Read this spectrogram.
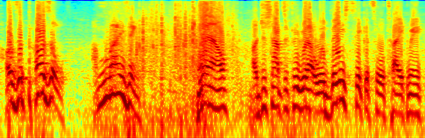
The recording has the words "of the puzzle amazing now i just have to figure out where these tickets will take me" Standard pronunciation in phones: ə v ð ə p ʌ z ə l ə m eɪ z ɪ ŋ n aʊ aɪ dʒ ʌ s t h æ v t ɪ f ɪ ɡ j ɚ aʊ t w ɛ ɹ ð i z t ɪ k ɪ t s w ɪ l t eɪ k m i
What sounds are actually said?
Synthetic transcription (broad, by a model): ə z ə p ʌ z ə l ə m eɪ z ɪ ŋ n aʊ aɪ dʒ ʌ s t h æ f t ɪ f ɪ ɡ j ɚ aʊ t w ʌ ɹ ð i z t ɪ k ɪ t s w ɪ l t eɪ k m i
